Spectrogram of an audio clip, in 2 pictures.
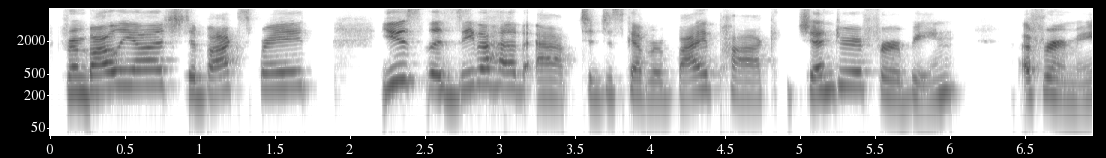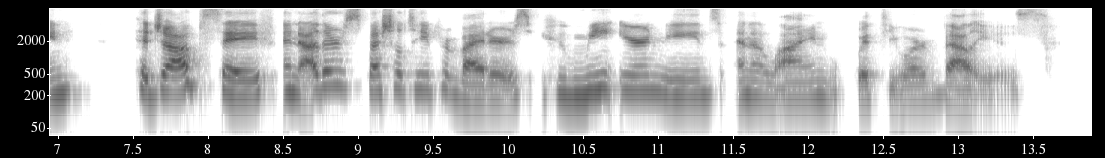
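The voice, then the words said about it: Public radio announcer voice. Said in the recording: “You put your NPR voice back on.”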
